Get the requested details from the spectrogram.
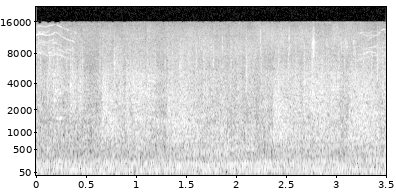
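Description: Metal scrapes and crunches as cars collide.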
